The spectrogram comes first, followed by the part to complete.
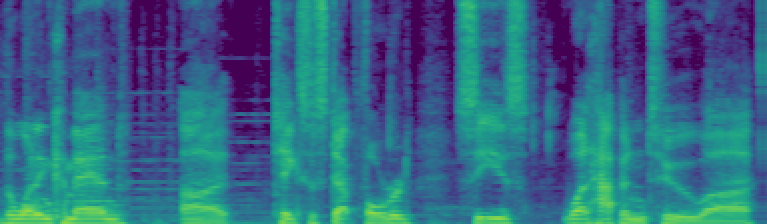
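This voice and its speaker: Male game master, medium pitch, improvised fantasy combat narration mixed with rules talk, music underneath. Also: slow. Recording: music behind the voice.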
